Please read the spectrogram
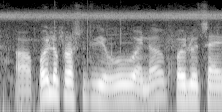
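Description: A man's low voice speaking in Nepali over a steady, high-pitched drone of insects.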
